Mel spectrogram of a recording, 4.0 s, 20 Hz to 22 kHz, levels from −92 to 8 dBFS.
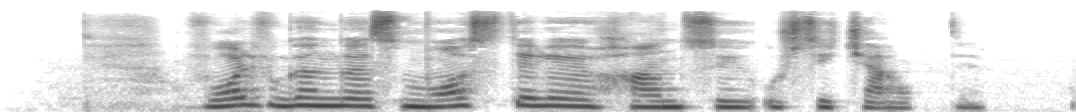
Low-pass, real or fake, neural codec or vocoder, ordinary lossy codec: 14.4 kHz; fake; codec, 44.1 kHz, 7.8 kbps, DAC; MP3, 64 kbps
